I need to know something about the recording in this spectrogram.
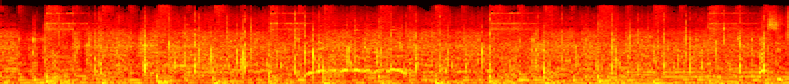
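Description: Dense, steady applause from an audience fills the whole stretch, loud and close, with rapid overlapping claps and a busy crowd texture. Nobody speaks over it.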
